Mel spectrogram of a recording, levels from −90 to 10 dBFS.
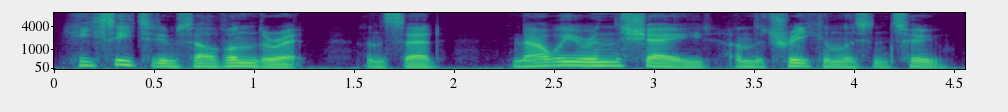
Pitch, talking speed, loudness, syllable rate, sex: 120 Hz, 250 wpm, -17 LUFS, 6.6 syllables/s, male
